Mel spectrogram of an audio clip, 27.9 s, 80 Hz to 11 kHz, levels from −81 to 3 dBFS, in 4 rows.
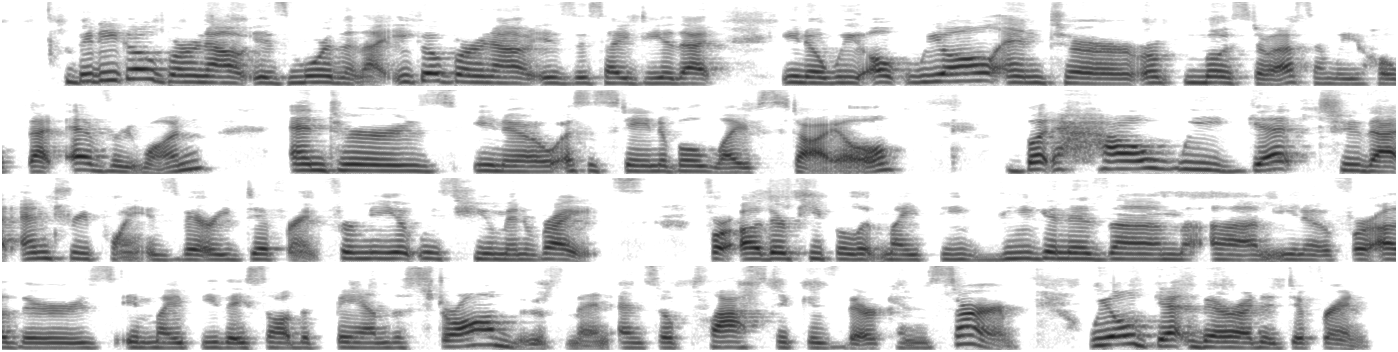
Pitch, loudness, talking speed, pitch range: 210 Hz, -19 LUFS, 185 wpm, 195-235 Hz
